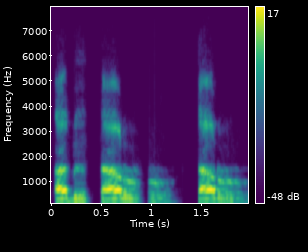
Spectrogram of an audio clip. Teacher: Abtar banya qalqalah, rnya tebal.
